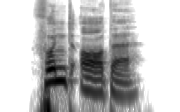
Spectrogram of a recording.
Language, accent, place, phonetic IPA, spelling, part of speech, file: German, Germany, Berlin, [ˈfʊntˌʔɔʁtə], Fundorte, noun, De-Fundorte.ogg
- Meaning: nominative/accusative/genitive plural of Fundort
